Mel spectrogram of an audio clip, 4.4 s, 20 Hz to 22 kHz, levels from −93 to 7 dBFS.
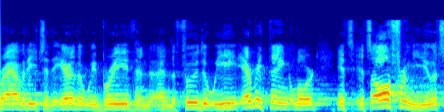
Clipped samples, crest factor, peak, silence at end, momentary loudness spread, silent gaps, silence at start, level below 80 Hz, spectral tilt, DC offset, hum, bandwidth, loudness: under 0.1%; 18 dB; -6 dBFS; 0 s; 12 LU; none; 0 s; -68 dBFS; -7 dB/octave; under 0.1%; none; 10.5 kHz; -25 LUFS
